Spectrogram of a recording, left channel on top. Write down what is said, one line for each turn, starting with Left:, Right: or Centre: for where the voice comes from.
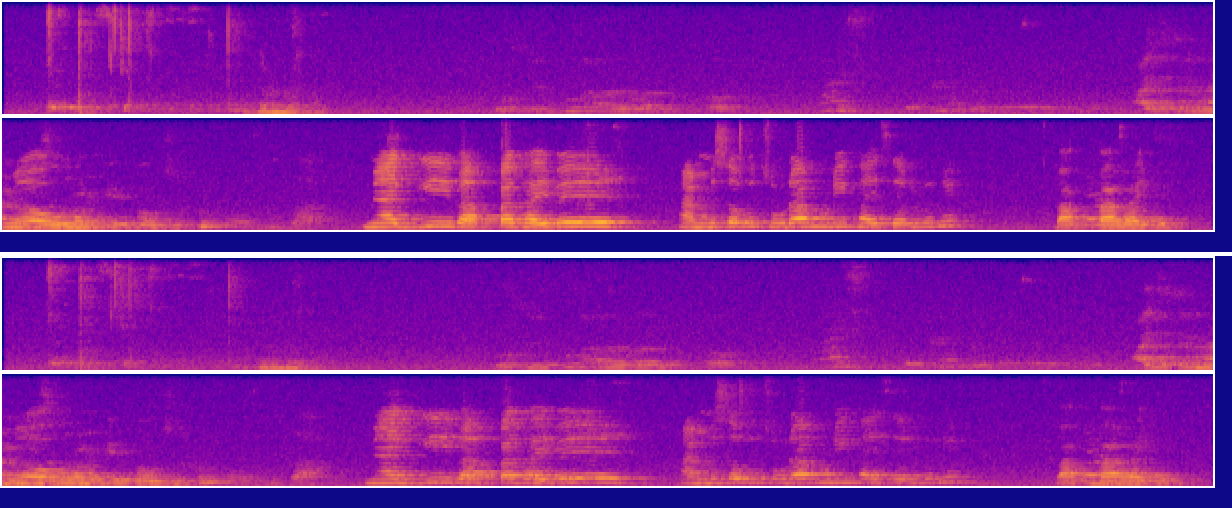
Left: <inaudible> ହୁଁ।
Right: <inaudible> <inaudible> <inaudible> ମ୍ୟାଗି
Left: ଆଉ
Right: ସକାଳୁ କିଏ ଖାଉଛି? <inaudible>
Left: ମ୍ୟାଗି ବାପା ଖାଇବେ ଆମେ ସବୁ ଚୁଡ଼ା ମୁୁଡି ଖାଇସାରିଲୁନି ବାପା
Right: ହୁଁ
Left: ଖାଇବେ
